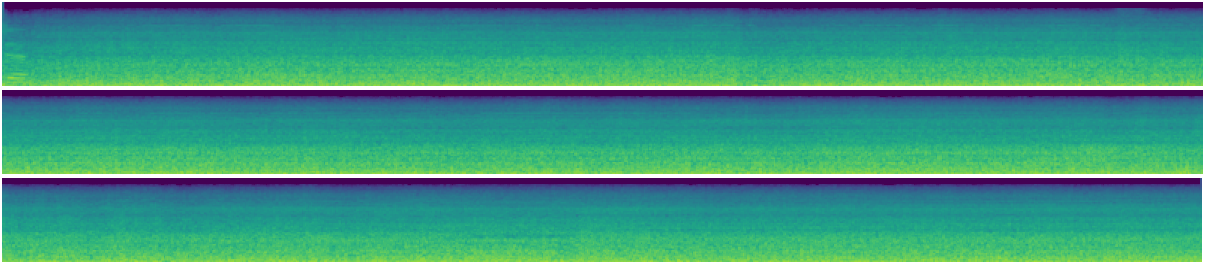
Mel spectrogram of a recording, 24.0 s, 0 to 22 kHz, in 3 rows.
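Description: BMW R1250 GS Adventure's boxer twin running steadily in fifth gear at highway speed under a steady rush of wind, the bike gently gaining speed from about 96 to 111 km/h.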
